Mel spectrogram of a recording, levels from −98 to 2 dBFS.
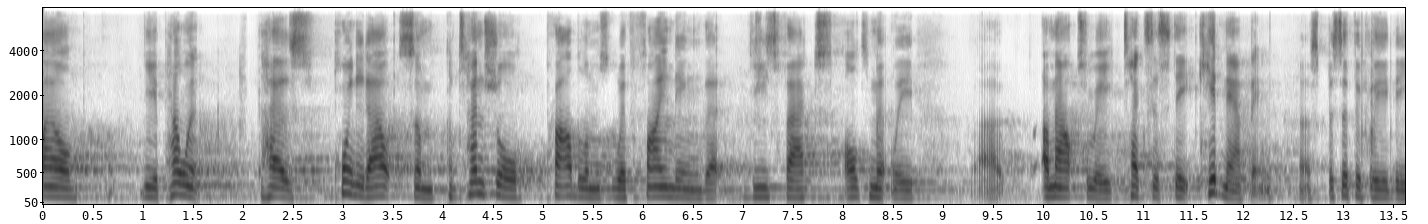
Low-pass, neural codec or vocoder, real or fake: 7.2 kHz; codec, 16 kHz, 4 kbps, X-Codec, HuBERT features, trained on balanced general audio; fake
